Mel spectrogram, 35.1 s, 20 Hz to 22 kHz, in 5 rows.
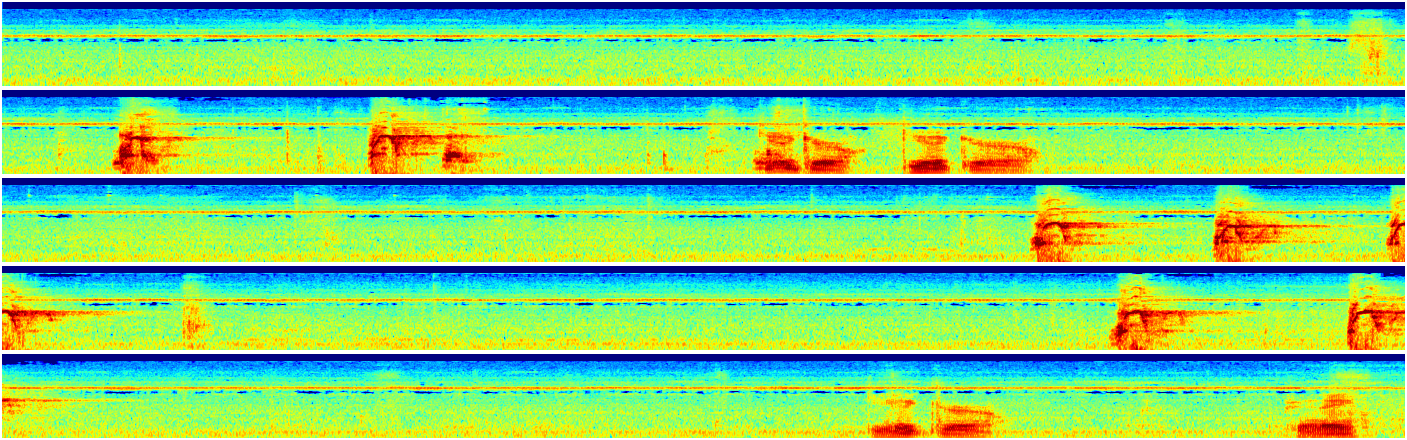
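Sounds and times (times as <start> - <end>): dog barking: 7.6 - 8.2, 8.8 - 9.6, 19.2 - 22.1, 26.6 - 27.2, 27.8 - 28.4.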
